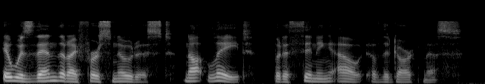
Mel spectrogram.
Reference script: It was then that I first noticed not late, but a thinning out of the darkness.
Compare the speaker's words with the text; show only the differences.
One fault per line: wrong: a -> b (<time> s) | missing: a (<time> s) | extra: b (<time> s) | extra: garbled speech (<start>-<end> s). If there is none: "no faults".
no faults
